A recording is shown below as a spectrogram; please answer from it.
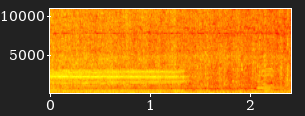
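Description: A singer holds a long operatic note with vibrato that ends about a second and a half in. Under it, a Bugatti Type 35's straight-eight engine runs steadily while the car stands still.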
